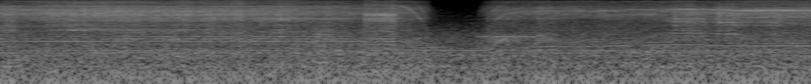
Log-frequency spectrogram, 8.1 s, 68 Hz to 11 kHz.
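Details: Steady high-pitched whirring with rough grinding and brief pause: powered arthroscopic burr in reverse mode, lightly polishing glenoid bone in Bankart repair, 30-year-old male, left recurrent shoulder dislocation, 10–15 episodes.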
